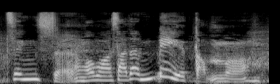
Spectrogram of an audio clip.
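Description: A woman's voice: medium pitch, big pitch swings, unhurried, husky, exaggerated voice. A woman playing a caring, curious young woman recovering from a heart transplant in a Cantonese radio drama, speaking with a Hong Kong Cantonese accent.

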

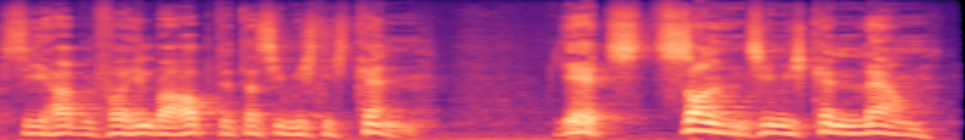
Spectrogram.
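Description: Imperious, impatient higher-voiced businessman. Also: normal speed, sharp tone. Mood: indignant, suspicious. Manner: brusque, commanding, interrogating. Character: imperious, impatient, powerful businessman, quick to anger. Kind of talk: German radio play acting.

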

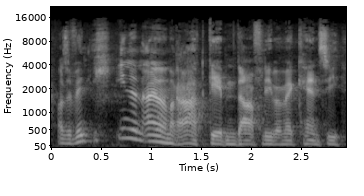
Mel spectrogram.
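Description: Pompous, forceful district attorney. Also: male voice, fairly low pitch, big pitch swings, fairly quick. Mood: formal, emphatic. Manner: formal, emphatic, theatrical. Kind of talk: German satirical radio comedy acting.

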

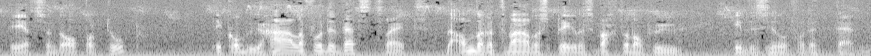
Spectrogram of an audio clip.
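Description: A man's voice: low voice, normal speed, noisy background, lightly acted. A man playing a self-important official in a radio drama, with a pompous, formal, ceremonious delivery. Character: stuffy, self-important male court official. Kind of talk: Dutch radio drama acting.

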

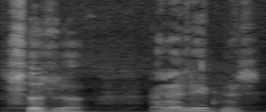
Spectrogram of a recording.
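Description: A sickly, touchy barber's assistant in a 1960s German radio play. The voice is lowish and husky. He talks like an aggrieved pessimist, always on the defensive. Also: fairly even intonation, a little slow, warm tone. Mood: sullen.

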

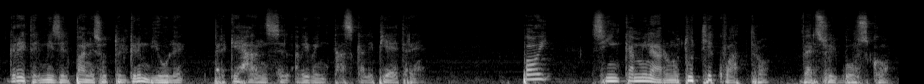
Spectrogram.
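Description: A man's voice: low-pitched, normal speed, husky. A male actor narrating a fairy tale expressively for radio. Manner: warm storytelling with lively emphasis. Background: guitar music.

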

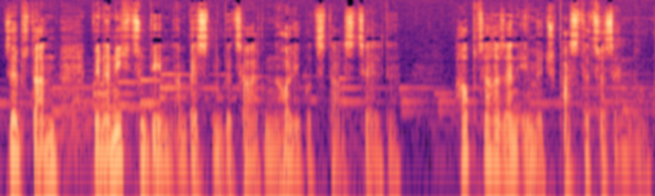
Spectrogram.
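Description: A man's voice: extremely low pitch, very animated, normal speed, gravelly, a little mellow, soft background music. A man reading scripted narration for a radio documentary.

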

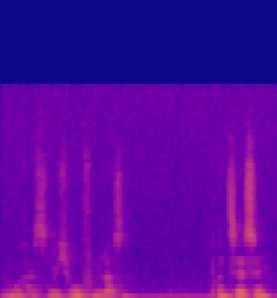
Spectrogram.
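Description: An actress playing a bitter, defiant slave woman with a slightly husky voice and curt manner in a 1950s German radio drama. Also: deep voice, normal speed, a little mellow, rough recording. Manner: challenging, curt.

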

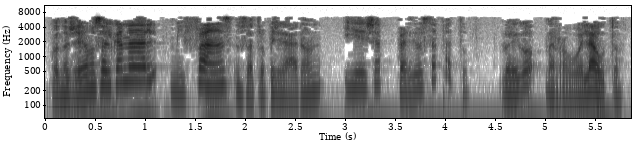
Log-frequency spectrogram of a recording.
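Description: A woman's voice: medium pitch, very animated, brisk, slightly rough. A woman acting a vain, courteous, slightly bumbling male singer in an Argentine radio play. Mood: self-important. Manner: courteous, hesitant, self-important. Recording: dull lo-fi radio recording.

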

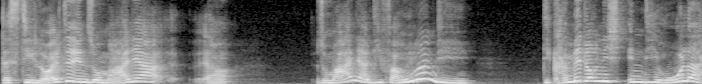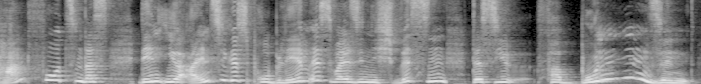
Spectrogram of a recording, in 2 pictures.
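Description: A woman's voice: on the high side, very animated, a little slow. A woman acting a brash, confused and stubborn hired reader in a radio drama, speaking blunt, stammering street slang. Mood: indignant, confused.

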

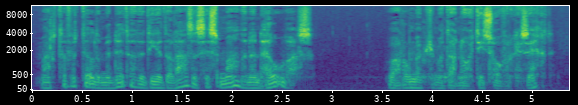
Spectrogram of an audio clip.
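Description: Radio drama: troubled man under suspicion. Low register, heavily breathy, earnest, defensive. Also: animated, fairly quick, fairly bright tone, exaggerated voice. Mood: reproachful.

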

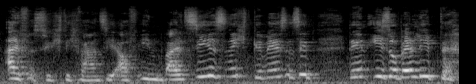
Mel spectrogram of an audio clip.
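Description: Casting: shrewd, agitated female amateur sleuth, high urgent voice, radio drama with light background noise. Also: big pitch swings, moderate pace. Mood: accusing, bitter. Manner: urgent, emphatic, dramatic delivery. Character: crime novelist woman, shrewd, accusing, agitated amateur sleuth. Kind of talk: German radio drama acting.

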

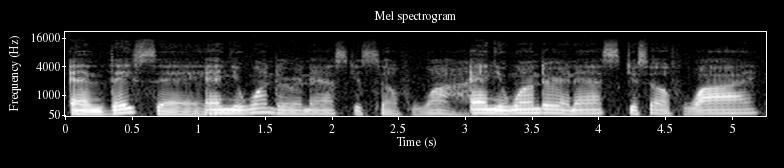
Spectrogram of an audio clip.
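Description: A voice reciting literary lines deliberately in an art radio piece, repeating phrases. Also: medium pitch, a little mellow, natural voice.

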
